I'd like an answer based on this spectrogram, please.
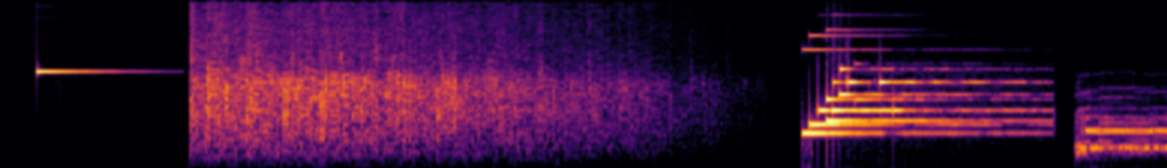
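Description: Quiz-show sound effects as a countdown ends and the answer is revealed: one short high ding, then recorded applause for about four seconds, fading. A bright chime rings out about five seconds in, and music starts near the end.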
